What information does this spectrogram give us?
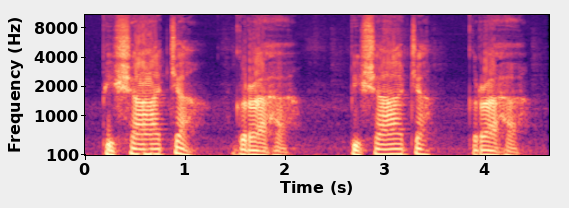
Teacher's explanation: Chữ S này chúng ta đọc cong lưỡi nhưng cái âm thì không từ trong cuốn họng chúng ta đọc ra, mà cái âm là giống như chữ, chúng ta đọc chữ là sugar.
